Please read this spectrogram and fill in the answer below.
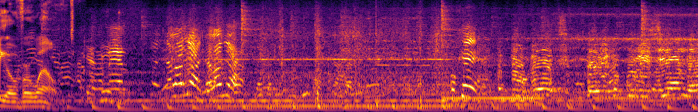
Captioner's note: non-English speech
